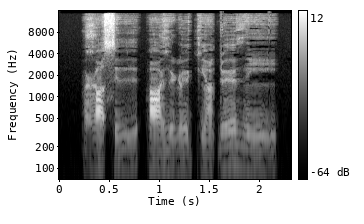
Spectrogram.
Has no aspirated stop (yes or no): yes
